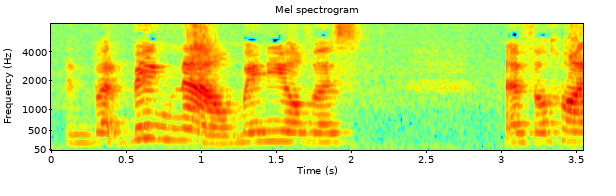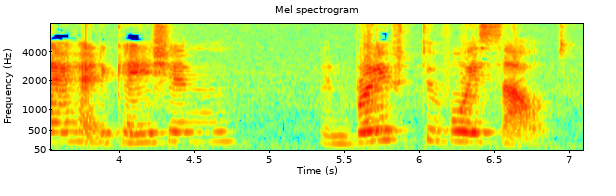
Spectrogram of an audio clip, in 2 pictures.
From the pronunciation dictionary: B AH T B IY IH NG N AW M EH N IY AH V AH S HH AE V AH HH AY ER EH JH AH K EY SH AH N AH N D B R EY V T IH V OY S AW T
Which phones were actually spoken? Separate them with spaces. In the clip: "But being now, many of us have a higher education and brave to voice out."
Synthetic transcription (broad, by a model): B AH T B IY IH NG N AW M EH N IY AH V AH S HH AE V AH HH AY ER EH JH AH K EY SH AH N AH N B R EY F T IH V OY S AW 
